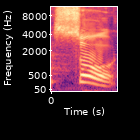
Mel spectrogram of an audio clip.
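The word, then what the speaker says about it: show: कैसे पढ़ना है समझिए एस एच का उच्चारण करना है तो लावे स ओ डब्लू का चान करना है ओ तो हो गया शो ठीक है साउ नहीं पढ़ना है शो मतलब क्या होता है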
